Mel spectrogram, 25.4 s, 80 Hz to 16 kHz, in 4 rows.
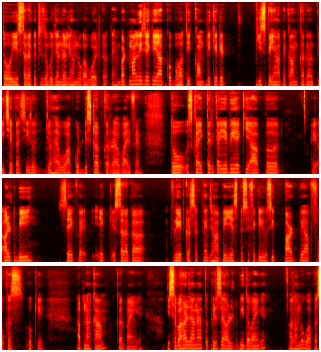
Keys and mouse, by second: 13.8 alt+b, 20.3-25.3 drag, 23.7 alt+b.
